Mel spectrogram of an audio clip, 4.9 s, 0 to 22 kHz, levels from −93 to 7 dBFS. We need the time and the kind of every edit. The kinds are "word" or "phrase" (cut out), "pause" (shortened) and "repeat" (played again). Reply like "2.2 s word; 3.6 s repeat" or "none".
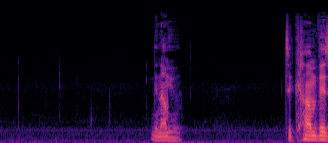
2.5 s word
